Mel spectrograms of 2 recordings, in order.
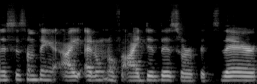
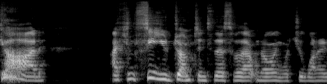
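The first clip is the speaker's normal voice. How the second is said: ordinary delivery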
